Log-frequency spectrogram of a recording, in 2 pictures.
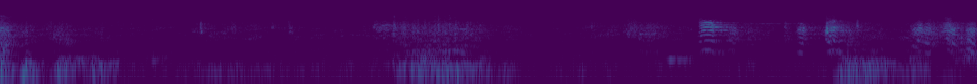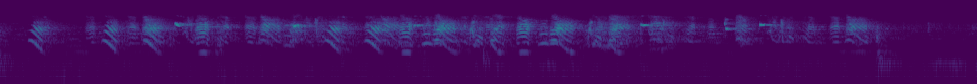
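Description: Several finches chatter together in fast, high, twittering bursts that swell into a dense, overlapping chorus. A few dull low knocks are heard near the start.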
